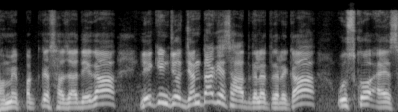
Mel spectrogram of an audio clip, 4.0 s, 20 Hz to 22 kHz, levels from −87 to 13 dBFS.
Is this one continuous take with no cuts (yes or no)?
yes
